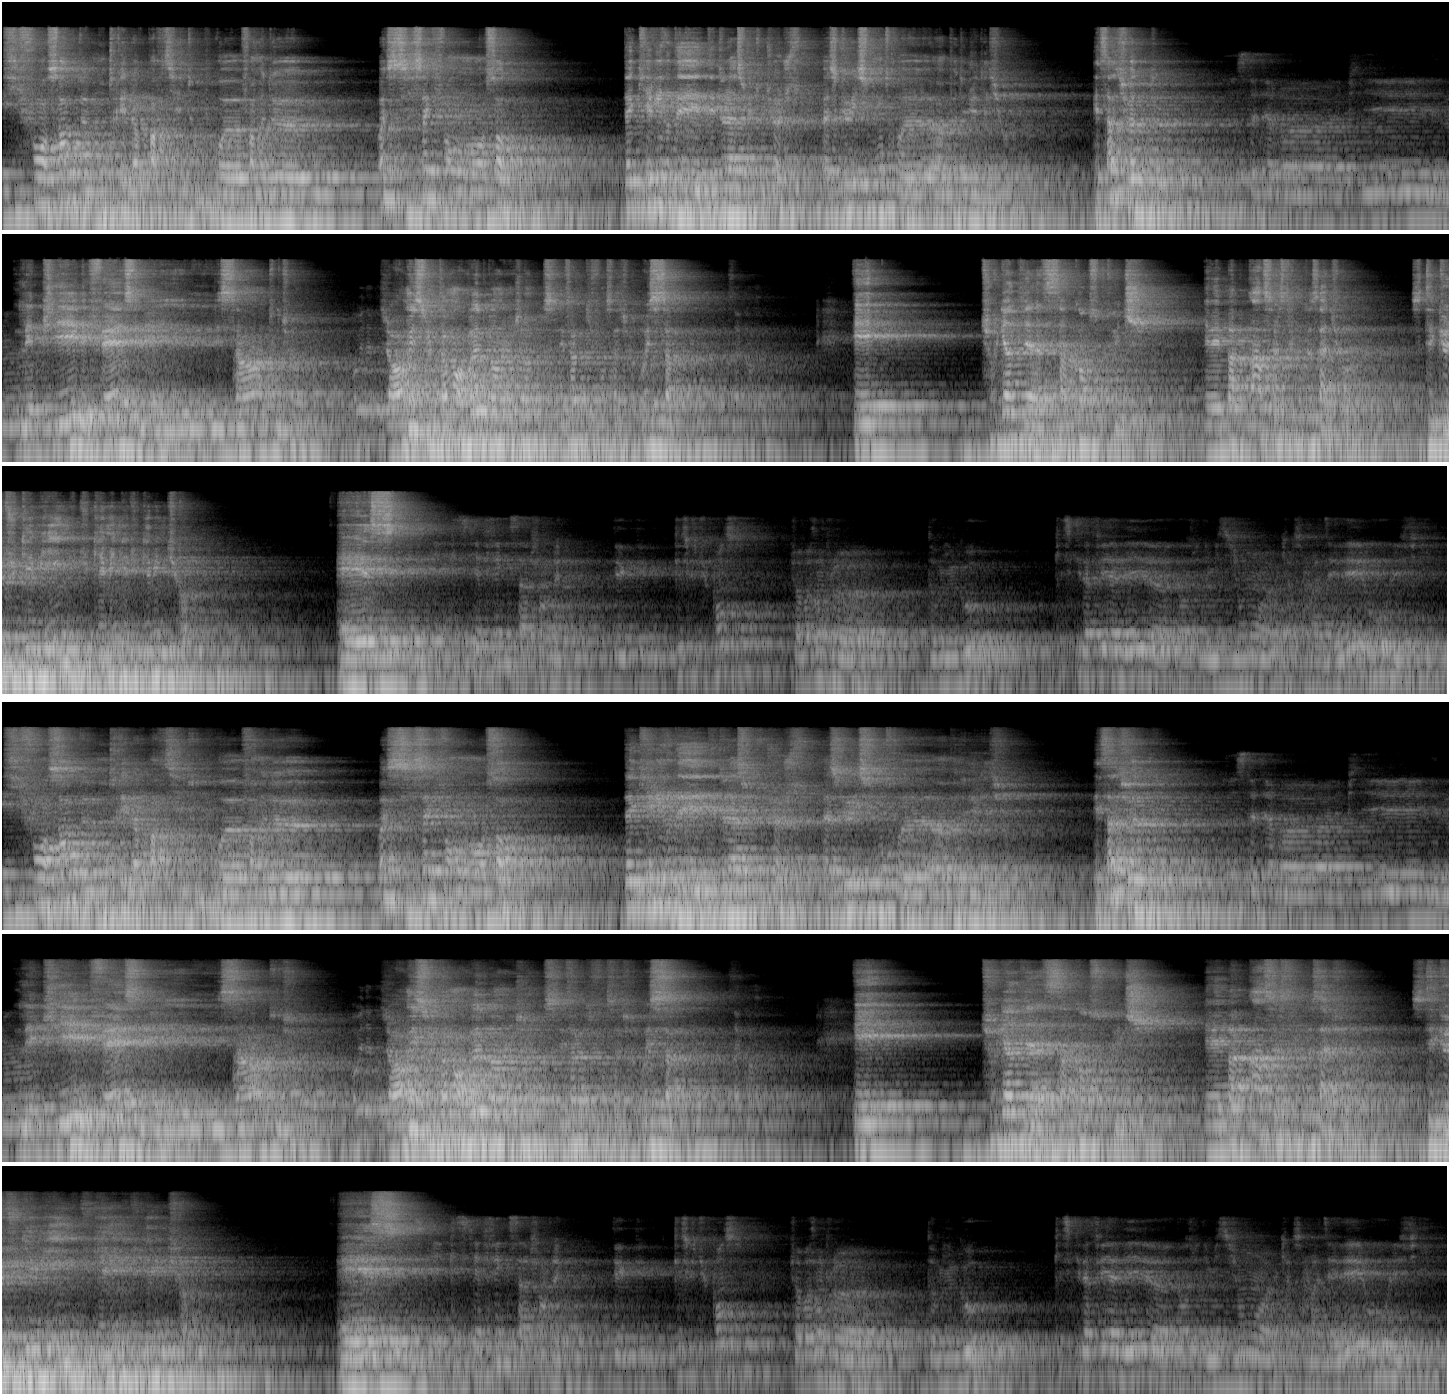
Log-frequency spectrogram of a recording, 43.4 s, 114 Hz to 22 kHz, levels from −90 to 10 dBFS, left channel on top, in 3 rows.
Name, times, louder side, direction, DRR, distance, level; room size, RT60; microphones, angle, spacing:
voice 1, 0.0-3.0 3.7-5.3 6.2-10.1 10.9-11.7 14.6-17.5 18.3-21.2 23.0-23.2 24.0-25.9 26.5-28.0 28.6-30.8 32.3-32.8, left 1 dB, 50° left, -4 dB, 3.1 m, -20 dB
voice 2, 6.3-6.8 11.0-11.7 12.2-14.9 16.8-17.2 18.0-19.4 19.9-20.5 21.7-22.0 28.9-29.1 32.3-34.6 35.0-36.3 36.8-37.6 38.2-38.8 39.5-43.2, equal, 55° right, -3 dB, 3.0 m, -35 dB
22.0 x 15.0 x 2.3 m, 2.8 s
head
